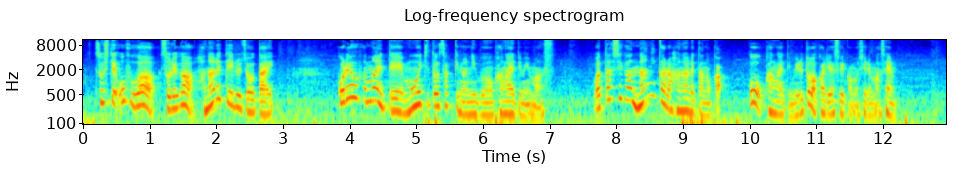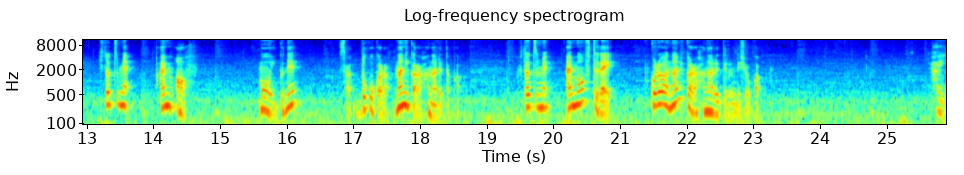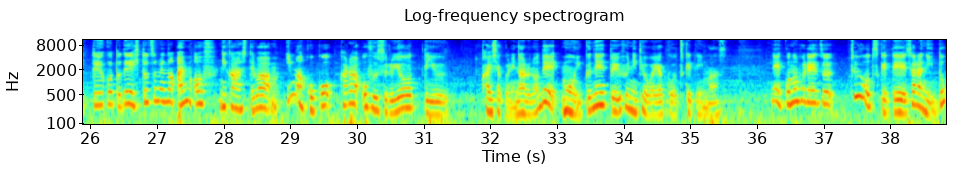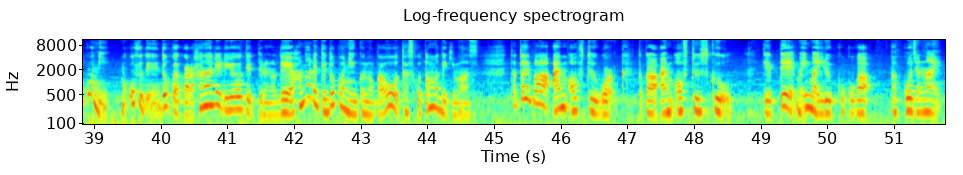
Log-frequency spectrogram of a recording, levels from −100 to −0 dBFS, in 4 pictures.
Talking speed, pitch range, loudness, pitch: 345 characters per minute, 180-280 Hz, -24 LUFS, 225 Hz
